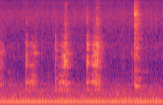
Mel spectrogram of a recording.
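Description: Green chillies frying in a pan, with soft sizzling and a few scraping stirs in short bursts over a steady low hum, fairly close and moderate in level, no voices.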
